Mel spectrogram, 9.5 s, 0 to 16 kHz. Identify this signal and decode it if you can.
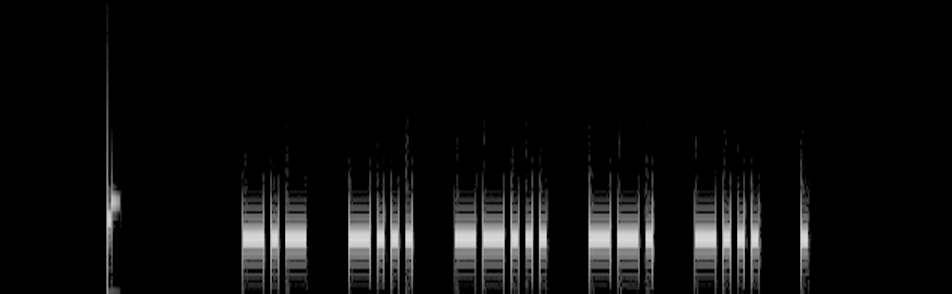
Morse code, heard as a keyed tone, about 17 wpm, spaced as for 12 wpm, 700 Hz. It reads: KB7GBE
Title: USA Call Signs - 2x Character Spacing - 17wpm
